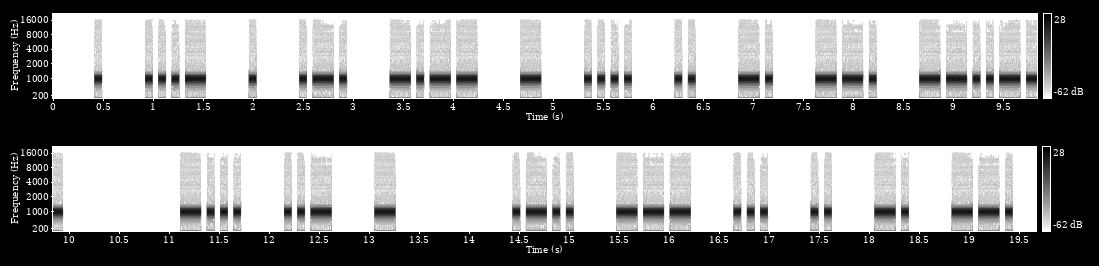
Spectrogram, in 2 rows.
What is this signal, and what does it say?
Morse code, heard as a keyed tone, about 18 wpm, spaced as for 12 wpm, 1000 Hz. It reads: EVERYTHING, BUT LOSING
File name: qotdfiles / 12wpm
